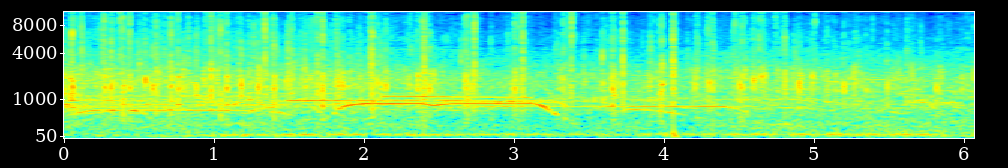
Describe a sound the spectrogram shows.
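People in a crowd clap their hands.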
